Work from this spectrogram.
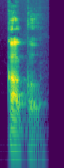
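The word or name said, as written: coco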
